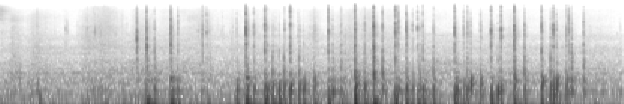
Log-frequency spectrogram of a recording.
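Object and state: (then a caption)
Laptop keyboard with plastic cover, typed with long nails. Long acrylic nails type on a MacBook keyboard under a thin pink plastic/silicone cover, producing dozens of quick, dry taps in an irregular typing rhythm. Each tap is a short, muffled thud with a bright click on top that dies away almost instantly.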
